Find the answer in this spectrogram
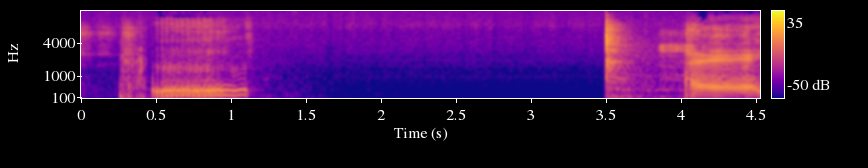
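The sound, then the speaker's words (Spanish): A nervous dog growls in a low, harmonic rumble for about a second, then after a silent pause lets out strained, wavering whimpering whines, fairly loud, amid many people, many other dogs and cameras. “Y la verdad es que hay mucha gente, hay muchos perros, se pone nervioso.”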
